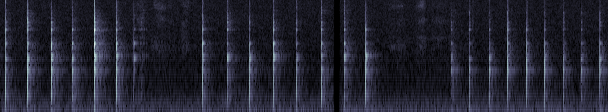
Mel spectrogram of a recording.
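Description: A small wooden mallet knocks repeatedly on a square, solid plaster gemstone dig block with a cobblestone texture, lying on a towel while a hand holds it steady. Three bursts of quick, dry, hollow clacks with a bright click and almost no ring are separated by short pauses.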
